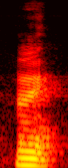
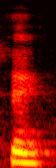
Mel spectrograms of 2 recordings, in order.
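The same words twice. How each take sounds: First: It is said in the speaker's normal voice. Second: It is said in an old man's voice.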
